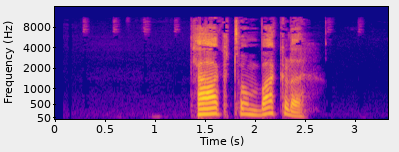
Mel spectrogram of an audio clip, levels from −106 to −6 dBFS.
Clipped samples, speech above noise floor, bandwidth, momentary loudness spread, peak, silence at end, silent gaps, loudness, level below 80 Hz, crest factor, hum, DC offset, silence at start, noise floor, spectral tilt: under 0.1%; 50 dB; 11.5 kHz; 15 LU; 0 dBFS; 0.85 s; none; -21 LUFS; -66 dBFS; 24 dB; none; under 0.1%; 1.35 s; -70 dBFS; -3.5 dB/octave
